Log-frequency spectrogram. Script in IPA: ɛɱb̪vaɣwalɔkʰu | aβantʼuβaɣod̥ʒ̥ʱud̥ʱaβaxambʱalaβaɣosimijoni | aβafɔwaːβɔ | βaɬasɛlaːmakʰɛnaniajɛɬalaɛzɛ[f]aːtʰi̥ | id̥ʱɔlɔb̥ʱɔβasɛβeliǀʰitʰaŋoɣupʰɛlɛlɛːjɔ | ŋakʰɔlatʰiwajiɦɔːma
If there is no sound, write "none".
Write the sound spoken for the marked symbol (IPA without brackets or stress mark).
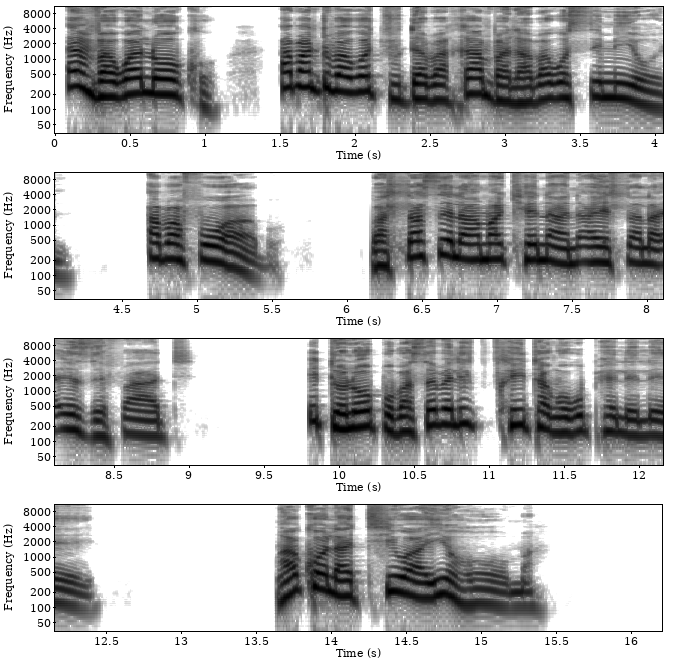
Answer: f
